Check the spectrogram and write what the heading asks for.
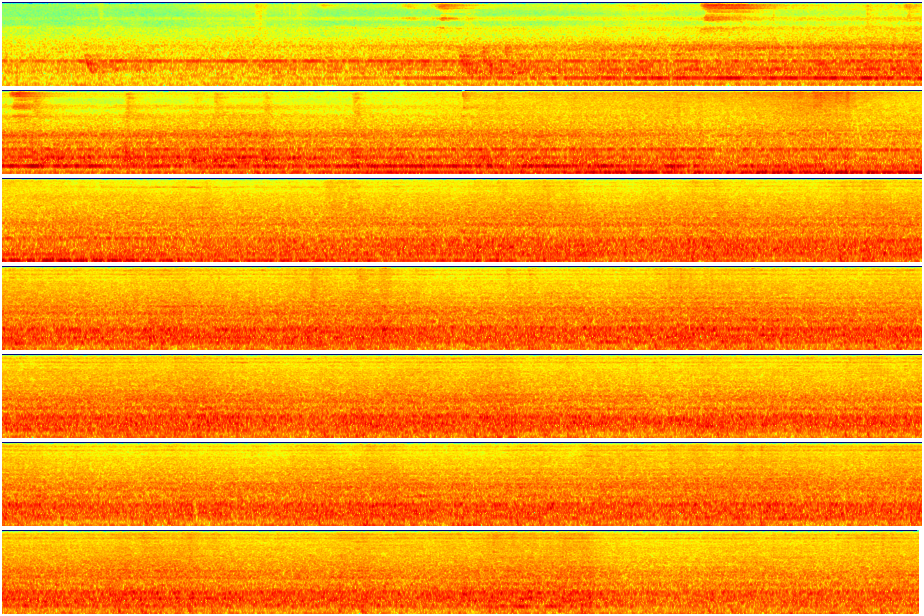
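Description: Container freight train approaching and passing close by: the locomotive grows louder over the first few seconds with a steady whine, then a long run of container wagons rolls past with a steady rumble of wheels on rail.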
